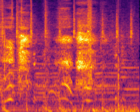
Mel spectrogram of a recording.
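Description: A young man gasping and sighing, short breathy vocal sounds with no words, over background music.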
